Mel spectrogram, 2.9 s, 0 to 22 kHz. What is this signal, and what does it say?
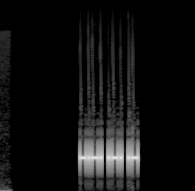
Morse code, heard as a keyed tone, about 40 wpm, 700 Hz. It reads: CRA
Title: USA Call Sign Postfixes - 3 Letters 40wpm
